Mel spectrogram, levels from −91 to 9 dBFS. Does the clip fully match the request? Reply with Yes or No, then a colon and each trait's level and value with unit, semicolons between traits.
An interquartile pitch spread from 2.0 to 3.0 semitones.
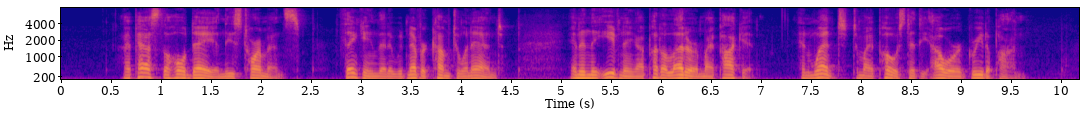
No: average, 4.6 semitones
